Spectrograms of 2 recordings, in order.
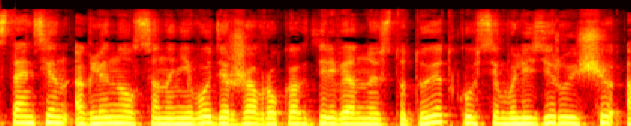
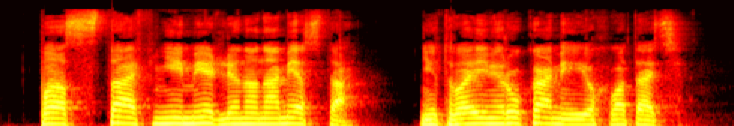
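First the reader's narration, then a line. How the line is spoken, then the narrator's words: Grumbling. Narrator (Russian): проворчал Александр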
